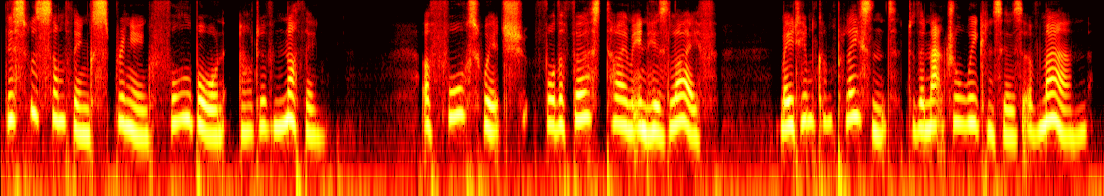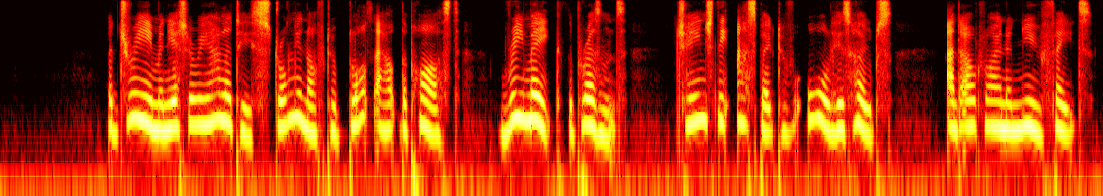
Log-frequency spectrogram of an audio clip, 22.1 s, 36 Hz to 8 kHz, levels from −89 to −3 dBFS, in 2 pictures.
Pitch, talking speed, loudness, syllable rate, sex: 245 Hz, 150 wpm, -20 LUFS, 4.5 syllables/s, female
